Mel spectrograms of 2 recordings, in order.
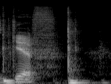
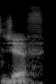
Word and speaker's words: GIF: Utah image file type of thing much debated pronunciation is gif I have to say it out loud and I won't allow you to claim that it's jiff even though the creator of the format thinks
